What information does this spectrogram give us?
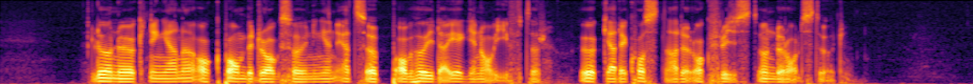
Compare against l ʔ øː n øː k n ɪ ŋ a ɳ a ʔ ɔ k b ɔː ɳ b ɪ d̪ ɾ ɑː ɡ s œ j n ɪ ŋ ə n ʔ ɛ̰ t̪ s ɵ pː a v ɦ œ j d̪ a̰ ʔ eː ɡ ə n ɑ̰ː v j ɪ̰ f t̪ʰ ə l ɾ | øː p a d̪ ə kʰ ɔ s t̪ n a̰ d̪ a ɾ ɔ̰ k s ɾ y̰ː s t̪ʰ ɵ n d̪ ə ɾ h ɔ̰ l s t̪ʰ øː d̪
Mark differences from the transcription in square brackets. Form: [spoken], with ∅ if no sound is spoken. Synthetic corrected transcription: l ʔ øː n øː k n ɪ ŋ a ɳ a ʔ ɔ k b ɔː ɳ b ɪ d̪ ɾ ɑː ɡ s œ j n ɪ ŋ ə n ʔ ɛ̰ t̪ s ɵ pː a v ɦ œ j d̪ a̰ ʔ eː ɡ ə n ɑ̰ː v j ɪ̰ f t̪ʰ ə [∅] ɾ | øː [k] a d̪ ə kʰ ɔ s t̪ n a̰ d̪ [ə] ɾ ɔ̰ k [f] ɾ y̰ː s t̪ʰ ɵ n d̪ ə ɾ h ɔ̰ l s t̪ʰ øː d̪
